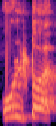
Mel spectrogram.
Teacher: উল্টো এই ল কিন্তু আবার দন্তমূল থেকে উচ্চারিত হচ্ছে না। এটা হচ্ছে আমাদের মুর্ধা থেকে। তাহলে একই ল কোথাও দন্তমূল কখনো আবার মূর্ধ।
